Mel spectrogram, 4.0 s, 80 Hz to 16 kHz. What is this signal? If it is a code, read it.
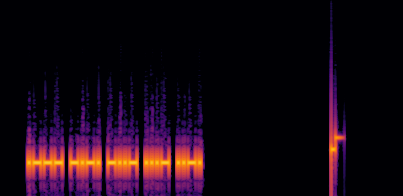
Morse code, heard as a keyed tone, about 44 wpm, 700 Hz. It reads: JCXVF
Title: Code Groups - 5 Letters - 45wpm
